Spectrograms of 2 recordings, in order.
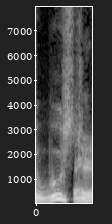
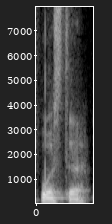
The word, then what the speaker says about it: Worcester: I'm going to say Worcester. Right. Worcester, Massachusetts. I think that's how you say it. – Oh, no. Don't, because you're going to get crap for that. It's Worcester.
